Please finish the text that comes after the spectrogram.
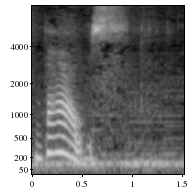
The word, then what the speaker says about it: boughs: Our next word is boughs. B-O-U. Bow. G-H-S. Here G-H is silent, so we have B-O-U-S.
